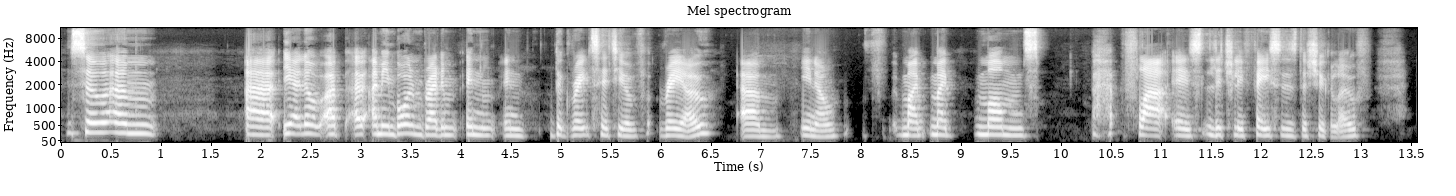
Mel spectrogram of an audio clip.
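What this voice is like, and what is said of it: Southern English accent, slightly off. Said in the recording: “you have an English accent, but it's from the south-ish, but there's something a bit off ... being a native Brazilian Portuguese speaker makes a whole lot of sense”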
